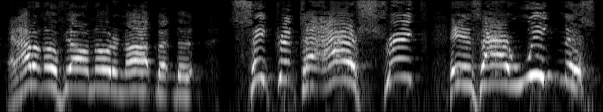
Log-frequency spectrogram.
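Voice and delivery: high, loud shouted proclamation; full-force preaching. Real, not acted. Preacher proclaiming strength in weakness from Corinthians, full-force preaching. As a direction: build to a high shout on the key words.

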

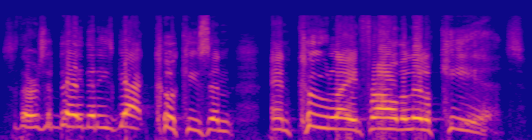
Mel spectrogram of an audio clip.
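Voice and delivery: high, loud holler, building to a sustained yell; full-force preaching. Real, not acted. Preacher warning church to line up with Lord, full-force shout.

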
